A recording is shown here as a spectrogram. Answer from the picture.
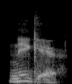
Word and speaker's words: Niger: clip for you so you get the proper pronunciation of it. That was called Strong's G 3526. Niger.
